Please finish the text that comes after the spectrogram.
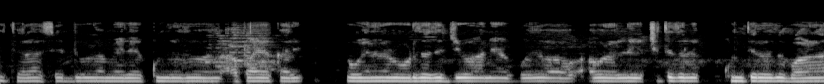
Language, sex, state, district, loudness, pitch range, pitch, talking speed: Kannada, male, Karnataka, Bellary, -19 LUFS, 150-155 Hz, 155 Hz, 85 wpm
